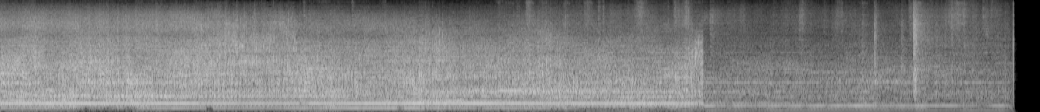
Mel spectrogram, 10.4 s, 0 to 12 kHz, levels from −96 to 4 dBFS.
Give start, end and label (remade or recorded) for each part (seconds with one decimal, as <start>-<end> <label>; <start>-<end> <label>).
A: 0.0-2.0 remade; 2.0-3.0 recorded; 3.0-10.4 remade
